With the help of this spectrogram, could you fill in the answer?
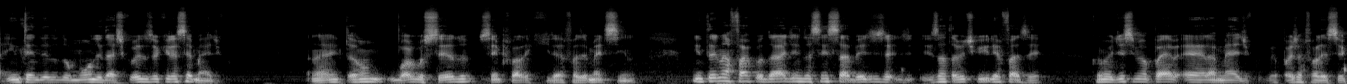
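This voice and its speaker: Gravelly-voiced man explaining patiently. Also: mid-range voice. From Salvador, Bahia, Brazil. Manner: explanatory, hesitant restarts. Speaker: urologist and professor, guest. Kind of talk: podcast interview.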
